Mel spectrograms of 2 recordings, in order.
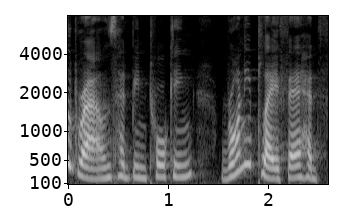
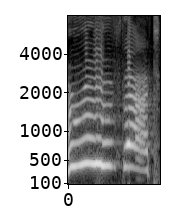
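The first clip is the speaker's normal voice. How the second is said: very high, very loud chortling laugh, repeated; 12 semitones higher, 10 dB louder than usual. Narrator reading a character repeating his own pun, in a high laughing voice. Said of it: "laughing at his own joke in a rather high voice".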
